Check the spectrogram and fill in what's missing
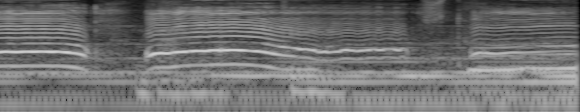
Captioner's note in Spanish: Llanto del bebé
